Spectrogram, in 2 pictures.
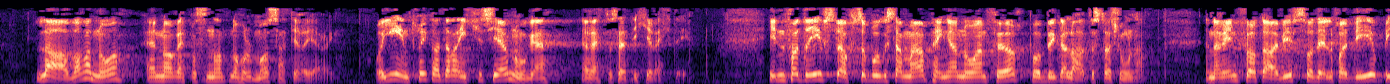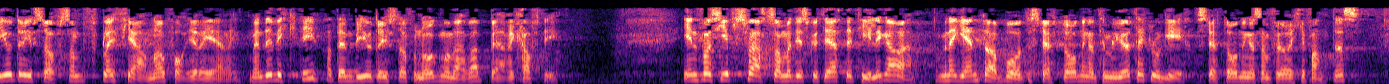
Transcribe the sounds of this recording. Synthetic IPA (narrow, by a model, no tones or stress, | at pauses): lɑːʋəʁənoːɛnɔʁːɛpɾɛsn̩t̪ʰɑnt̪nhɔlmɔsɑt̪ːɪʁɛ̰jḛːɾɪ̰ŋ | ʔɔ̰jiːɪnt̪ʰʁʏkːɑʋd̪eːd̪ɛɪçːəsjeːʁnuːɡəæɾʁɛt̪ʰːɔslɛt̪ːɪçːəɾɪ̰kt̪ɪ̰ | ɪnːn̩fɔʁd̪ɾiːʋst̪ɔfsɔbʁʉːkəsd̪æmɑʁəpʰɛŋːəʁnoːɛnføːʁpʰɔːbʏɡɑlɑ̰ːd̪əst̪ɑʃṵːnə̰ʁd̪ɛnæʁɪnføːʁt̪ɑːʋjɪft̪sfɔʁd̪eːləfʁɔd̪biːʊd̪ɾiːʋst̪ɔfsɔmb̥læɪfjæːʁnəɔfɔʁjəʁɛjḛːʁɪ̰ŋmɛnd̪ɛæʋɪkt̪ɪɑt̪̚d̪ɛnbiːʊd̪ʁiːʋst̪ɔfənoːɡmɔʋæːʁəb̥æːʁəkʰʁɑft̪ɪ̰ | ɪnːn̩fɔʃɪpsʋæʁt̪sɔhɑmɛd̪ɪskʉt̪ʰeːʁt̪̚d̪ɛːt̪ʰiːlɪɡɑʁəmɛnɛɡjɛnt̪ʰɑːboːd̪əst̪œt̪əɔʁd̪nɪŋəʁt̪ʰɪlmɪljøːt̪ʰɛknʊlʊɡiːst̪œt̪ːəɔɾd̪nɪŋəsɔmføːʁɪçːəfɑnt̪əs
